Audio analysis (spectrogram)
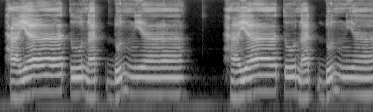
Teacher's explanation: ini adalah huruf alif lam syamsiah atau huruf Idgham Syamsiah maka lamnya ini kita tidak baca sedangkan na ini terus kita masukkan kepada da · Lam tidak kita baca lagi. Tapi bunyi na ini terus masuk ke dah. Kita masukkan secara sempurna kepada dah. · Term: idgam Kamil, idgham kamil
